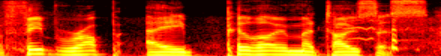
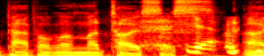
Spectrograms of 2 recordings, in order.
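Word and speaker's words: fibropapillomatosis: Amanda, I'm going to try and uh pronounce the disease. It's fibrop a pillattosis. Not quite there. So, it's fibrop fibropapomattosis.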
